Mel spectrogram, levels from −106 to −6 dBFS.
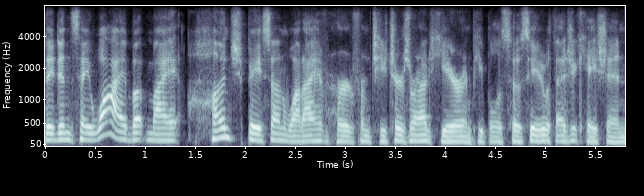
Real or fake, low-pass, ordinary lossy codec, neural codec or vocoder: real; 7.2 kHz; Opus, 32 kbps; none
